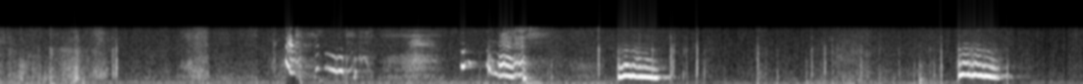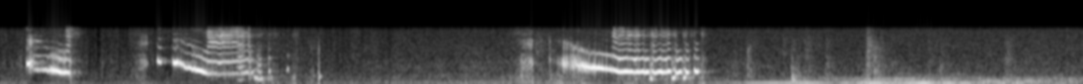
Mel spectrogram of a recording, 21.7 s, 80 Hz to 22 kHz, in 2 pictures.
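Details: A 4-month-old English Bulldog puppy indoors, wanting to jump on a bed, makes weird high whining cries that swoop down in pitch, several drawn-out wavering whines with pauses between, then a low steady hum at the end.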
